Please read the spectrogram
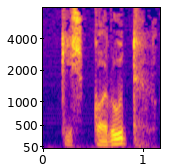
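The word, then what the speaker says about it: Kiskörút: El nombre húngaro pues es Quiscorut, como se pronuncie, que soy Perfecto, perfecto, lo has hecho perfecto.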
